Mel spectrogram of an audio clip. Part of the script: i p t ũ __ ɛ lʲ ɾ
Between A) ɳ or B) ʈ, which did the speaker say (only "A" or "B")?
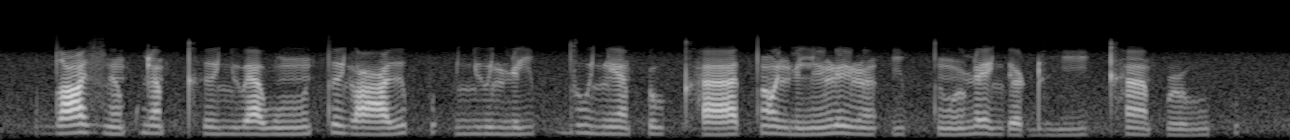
A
